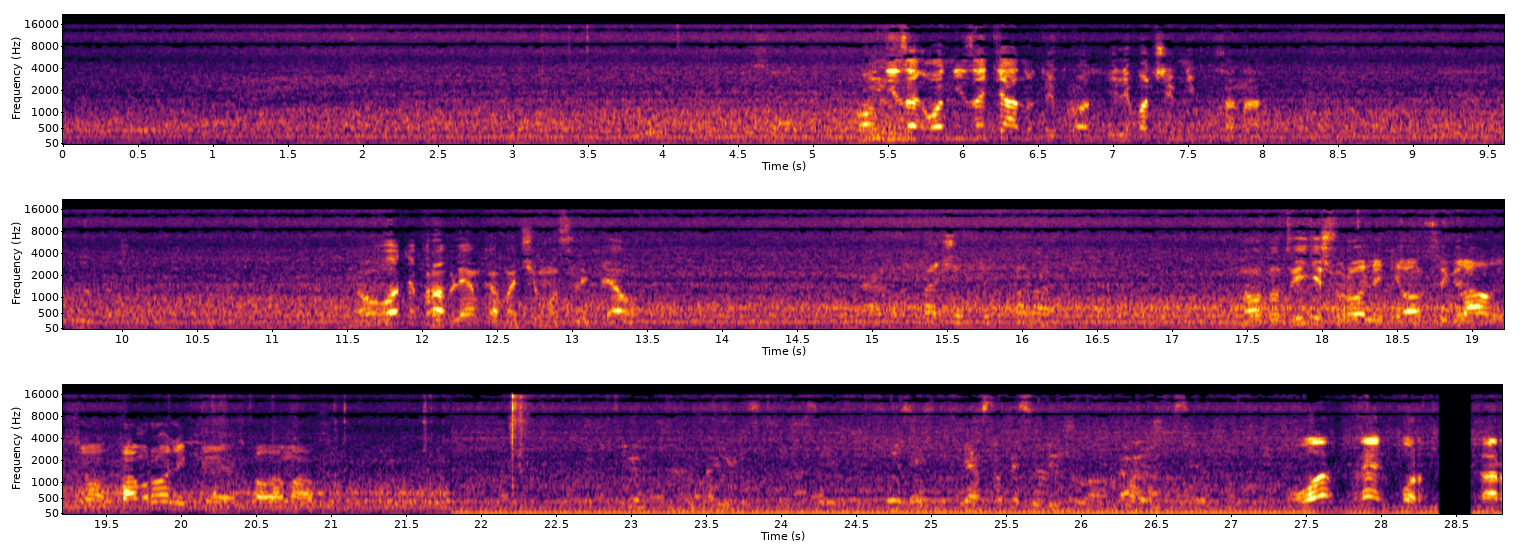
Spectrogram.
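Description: Metal parts knock and scrape as hands work on an engine.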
